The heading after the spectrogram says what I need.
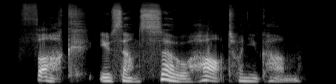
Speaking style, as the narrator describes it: Draco growled

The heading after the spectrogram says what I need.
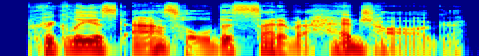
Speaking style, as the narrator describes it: he says

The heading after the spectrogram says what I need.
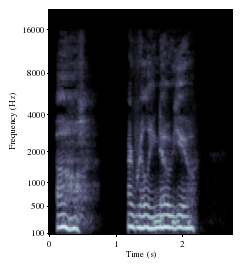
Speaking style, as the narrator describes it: he breathed

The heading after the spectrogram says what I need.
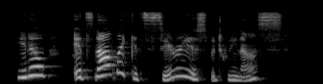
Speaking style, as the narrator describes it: Adam said earnestly

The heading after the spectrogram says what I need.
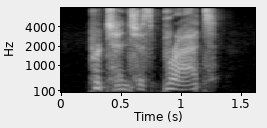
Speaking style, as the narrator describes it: Sirius said under his breath

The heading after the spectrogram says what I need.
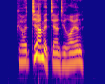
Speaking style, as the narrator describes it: Geralt roared in absolute fury

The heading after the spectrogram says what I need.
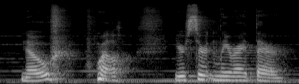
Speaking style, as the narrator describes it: Tony laughed

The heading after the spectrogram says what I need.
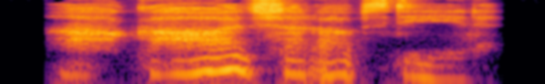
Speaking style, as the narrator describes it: Ed moans

